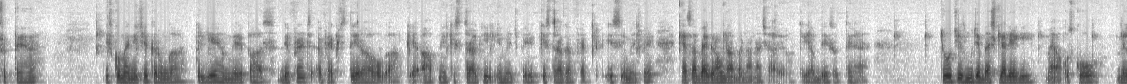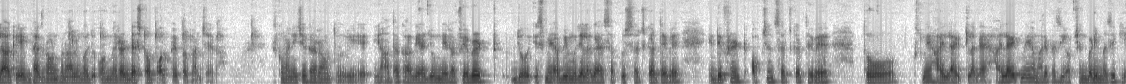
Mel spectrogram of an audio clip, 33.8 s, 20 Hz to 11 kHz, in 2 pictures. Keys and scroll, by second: 0.7 Down, 1.3 Down, 2.2 Down, 3.0 Down, 3.7 Down, 4.8 Down, 5.4 Down, 6.6 Down, 7.4 Down, 8.1 Down, 9.5 Down, 10.1 Down, 11.4 Down, 12.1 Down, 13.1 Down, 13.6 Down, 14.3 Down, 15.2 Down, 15.7 Down, 16.6 Down, 17.2 Down, 18.5 Down, 18.9 Down, 19.4 Down.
